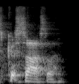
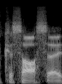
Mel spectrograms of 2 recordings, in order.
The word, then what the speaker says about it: Kasasa: You're both joined by Chief Marketing Officer at Kazaza. Have I said that right? – Pretty close. It's Kazaza. – It's close. You're in the ballpark, right? – Yeah, it's more like a sauce, Kazaza.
